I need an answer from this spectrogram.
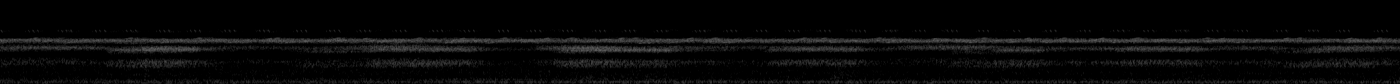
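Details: Distant chorus of spring peeper frogs at a pond beside a tree, crickets in the background; steady shrill peeping layers blend into a constant ringing wall, while softer, lower trills pulse in and out throughout.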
